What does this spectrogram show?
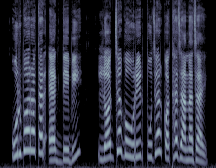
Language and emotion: Bengali, neutral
